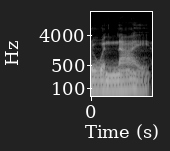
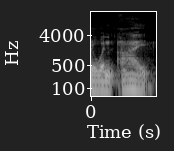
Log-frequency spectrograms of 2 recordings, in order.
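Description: First: The two words are linked into one. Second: The two words are said separately. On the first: The speaker calls it right. "我用的是when I" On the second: The speaker calls it wrong. "而不是when I"

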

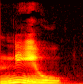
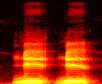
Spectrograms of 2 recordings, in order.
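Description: First: A clear y sound comes before the vowel. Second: There is no y sound before the vowel. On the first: "英式发音都是new，前面有个明显的耶这个声音" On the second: "new 这是个美音"

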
